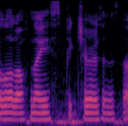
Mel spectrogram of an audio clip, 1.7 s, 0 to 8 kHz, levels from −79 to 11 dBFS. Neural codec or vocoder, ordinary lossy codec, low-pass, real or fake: codec, 16 kHz, 4 kbps, FunCodec, trained on Chinese and English, 50 frames a second; none; none; fake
